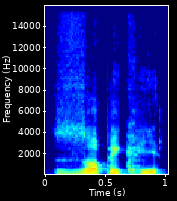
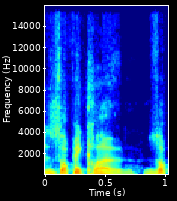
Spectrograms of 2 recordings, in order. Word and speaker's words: zopiclone: Lisa James, Russ, if all else fails, ask your GP for a low dose of Zopicon. Zopicon. What the hell? How do I pronounce it? Zopiclone.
